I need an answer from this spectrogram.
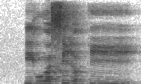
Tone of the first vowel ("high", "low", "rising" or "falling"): low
